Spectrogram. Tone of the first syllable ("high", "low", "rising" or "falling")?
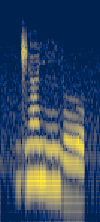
high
